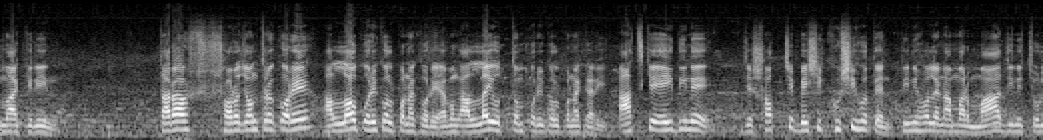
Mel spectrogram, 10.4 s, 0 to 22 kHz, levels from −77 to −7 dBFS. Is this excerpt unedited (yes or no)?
no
